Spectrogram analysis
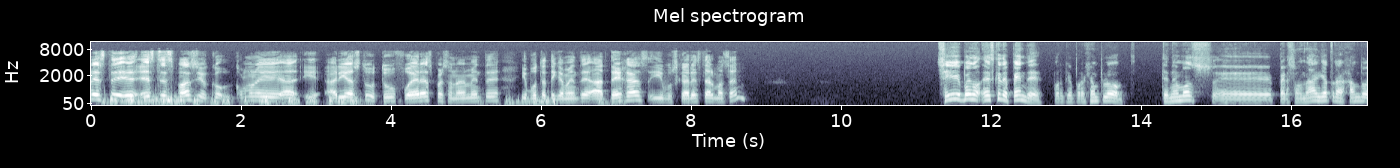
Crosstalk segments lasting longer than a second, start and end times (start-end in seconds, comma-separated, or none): none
